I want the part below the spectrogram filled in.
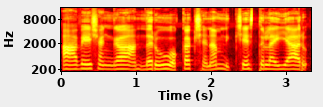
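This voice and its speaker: A woman's voice: a little high, flat delivery, normal speed, fairly bright tone, clear, resonant tone, dry recording. A woman storyteller giving an emotive, dramatic narration of a love story.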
